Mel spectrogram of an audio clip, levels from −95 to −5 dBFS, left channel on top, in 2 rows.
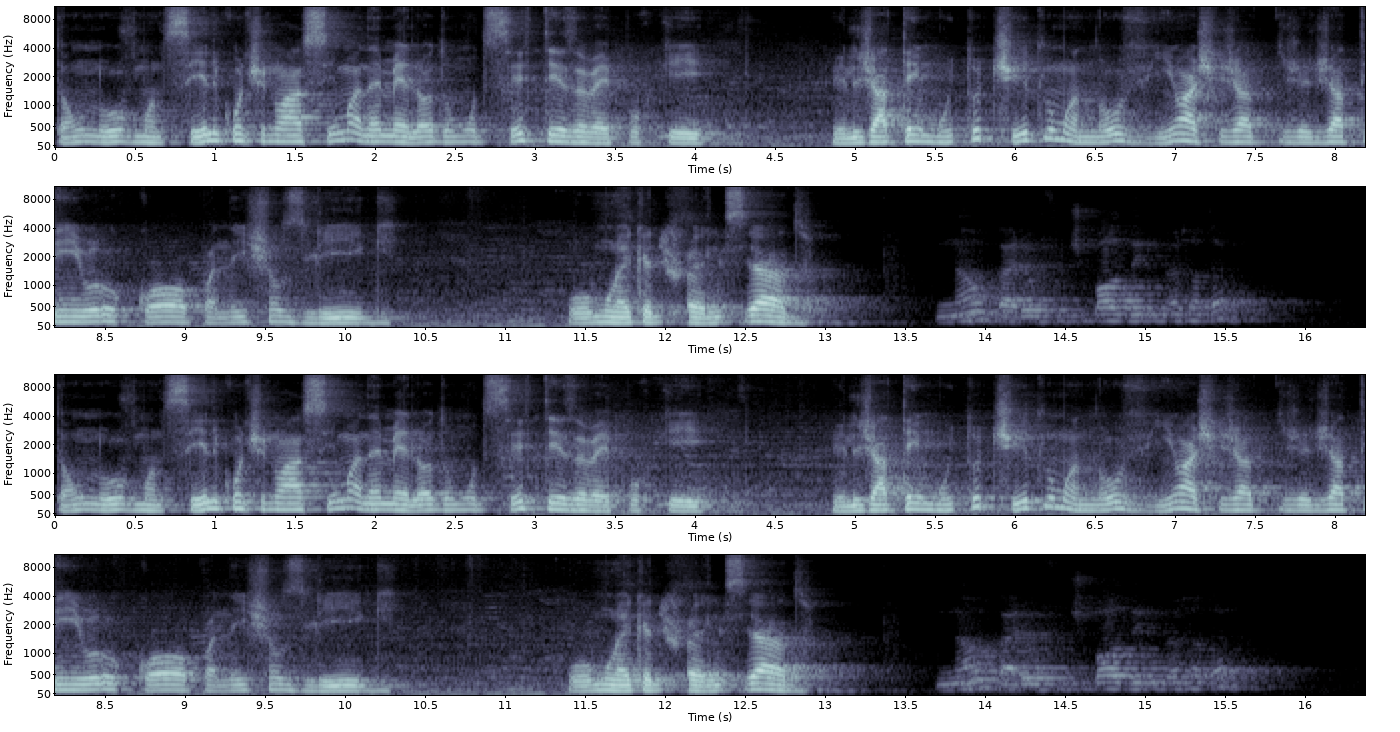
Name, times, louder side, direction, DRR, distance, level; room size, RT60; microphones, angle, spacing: voice 1, 0.0-4.1 4.9-10.3 11.4-12.9, equal, 5° left, 12 dB, 0.4 m, -30 dB
sound 1, 2.7-11.6, equal, 15° right, 1.4 m, -52 dB
voice 2, 11.8-12.4 13.7-15.5, right 1 dB, 30° left, 1 dB, 2.3 m, -49 dB
9.0 x 7.8 x 8.4 m, 0.99 s
head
